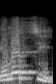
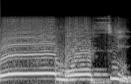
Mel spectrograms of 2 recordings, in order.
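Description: First: Said in the usual way. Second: এমএসসি with the first "e" held long; drawn-out opening vowel. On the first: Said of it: "এম এর উচ্চারণ করতে বলে". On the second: Shown as a demonstration. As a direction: stretch এমএসসি slowly to expose its opening "e" sound. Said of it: "এ আসছে". (এমএসসি-র শুরুর "এ" ধ্বনি টেনে, ধীরে উচ্চারণ)

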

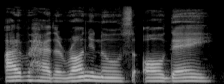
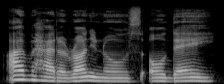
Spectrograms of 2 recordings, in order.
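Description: The two takes are said the same way.

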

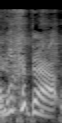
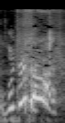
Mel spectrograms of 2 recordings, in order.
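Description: First: Said in the usual way. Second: High excited call. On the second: Real, not acted. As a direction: point it out with a thrill. Pointing out the storm sky.

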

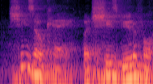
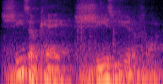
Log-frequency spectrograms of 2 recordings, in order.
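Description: First: "She's okay" flat, "beautiful" lifted; weighing looks. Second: "beautiful" said slower and softer, in awe; slow realization. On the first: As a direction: stress on "okay" then "beautiful". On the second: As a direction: linger on "She's beautiful". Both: Retold or imitated. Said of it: "I was like".

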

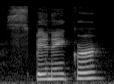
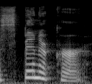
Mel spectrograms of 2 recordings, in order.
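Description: First: SPINNAKER slowly as "spin-AY-ker"; sounded-out word. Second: Said in the usual way. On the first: Real, not acted. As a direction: stretch "Spinnaker" with a long A in the middle.

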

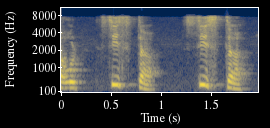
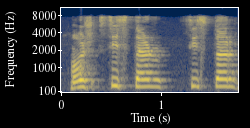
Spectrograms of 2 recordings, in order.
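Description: First: سيستا with the r dropped, ending on a; soft final r. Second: سيستر with a strong final r, pitched up; wrong pronunciation. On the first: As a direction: say سيستا, not sister, the final r silent. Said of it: "أنطقه خفيف خالص". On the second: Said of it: "no, it's wrong". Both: Shown as a demonstration.

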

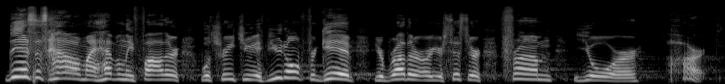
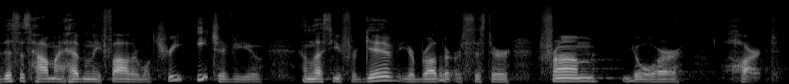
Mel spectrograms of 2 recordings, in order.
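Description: First: Raised, forceful start slowing to the end; emphatic rereading. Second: Low, soft, slowing at the end; grave reading. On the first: Preacher letting the warning sink in, emphatic repeat. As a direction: drive it home, then stretch the final words. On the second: Preacher reading Jesus' warning to the congregation, quiet gravity. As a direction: let the last words sink to near-whisper. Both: Real, not acted.

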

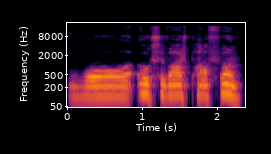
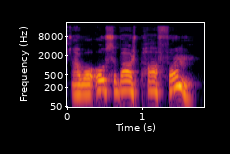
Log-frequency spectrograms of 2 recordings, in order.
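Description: First: Slow and careful. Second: "I wore Eau Sauvage Parfum" said again, clearer and a bit higher; correcting the slurred name; clear correction. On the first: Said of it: "Excuse me". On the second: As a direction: repeat "Eau Sauvage Parfum" cleanly, every syllable clear. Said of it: "Excuse me. Sorry". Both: Real, not acted.

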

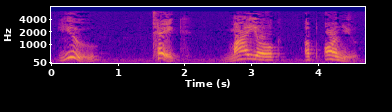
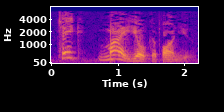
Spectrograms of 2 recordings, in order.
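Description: First: Slow and louder, each word set apart, "You" and "take" punched; stress on you and take. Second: Said in the usual way. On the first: Shown as a demonstration. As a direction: pause between "You" and "take", then stress them both hard. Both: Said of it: "notice Jesus says".

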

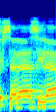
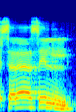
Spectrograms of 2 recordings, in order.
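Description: First: سلاسل ending in long "laa"; waqf with alef. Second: Slow سلاسل closing on bare "l"; still lam, no alef. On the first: Teacher showing the first stopping option, long alef on سلاسل. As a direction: stop on سلاسل holding final "aa". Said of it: "وفي الوقف تقرأ بالألف". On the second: Teacher showing the second stopping option, سلاسل ending on "l". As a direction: stop سلاسل on a silent-vowel lam. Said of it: "بإسكان اللام". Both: Shown as a demonstration.

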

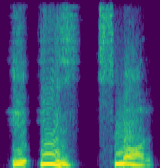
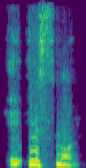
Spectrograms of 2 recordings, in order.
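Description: First: Broken-up model. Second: Said in the usual way. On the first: Shown as a demonstration. Teacher recaps "he is small" for a student, in pieces. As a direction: split it, lifting "he is" and dropping on "small".

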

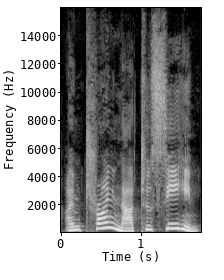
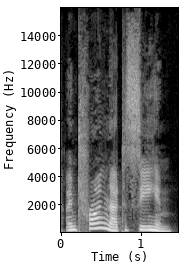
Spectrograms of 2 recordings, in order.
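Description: First: Slow, "to" said long and clear; full to. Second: Slow, "to" cut short to a quick t; reduced to. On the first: Teacher showing the wrong careful version, "to" long. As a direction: pronounce "to" fully and long. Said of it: "이게 아니고". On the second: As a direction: clip "to" to a short t. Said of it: "이렇게". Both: Shown as a demonstration.

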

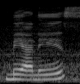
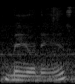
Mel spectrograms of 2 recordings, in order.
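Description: First: "mayonnaise" as MAY-ah-nays, open middle vowel; "mayonnaise" pronounced meh-ah-nehs; Saint Croix "mayonnaise". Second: "mayonnaise" as MAY-oh-naze; "mayonnaise" pronounced may-yo-nayz; standard "mayonnaise". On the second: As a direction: say "mayonnaise" with a yo in the middle, lower. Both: Shown as a demonstration. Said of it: "in my accent".

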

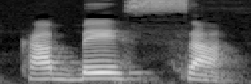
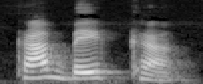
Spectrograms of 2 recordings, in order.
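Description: First: "cabeça" slow, syllable by syllable, ca-be-SA; som de S. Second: "cabeca" with a hard K, ca-be-KA; C com som de K. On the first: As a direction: bring out ç as S in "cabeça". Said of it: "Da mesma forma". ("cabeça" silabado, com "ç" como S) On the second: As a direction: say "cabeca" as if the cedilla were missing. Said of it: "nós falaríamos cabeca". ("cabeca" com C duro, som de K) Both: Shown as a demonstration.

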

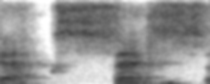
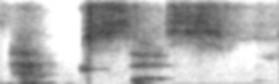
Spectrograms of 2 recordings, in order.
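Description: First: "access" said ac-CESS; second-syllable stress. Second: "access" said AC-cess; first-syllable stress. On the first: Lecturer giving Shakespeare's stress, "access" as ac-CESS. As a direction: put the weight on the end of "access". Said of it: "although the modern pronunciation of access". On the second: Lecturer giving the modern pronunciation, "access" as AC-cess. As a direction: hit the start of "access", second syllable weaker. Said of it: "places the stress on the first syllable". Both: Shown as a demonstration.

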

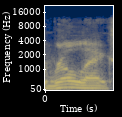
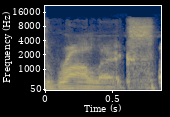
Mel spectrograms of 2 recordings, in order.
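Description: First: Said in the usual way. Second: Rolex with "rah" for the first syllable; misspelled brand pronunciation. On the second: Shown as a demonstration. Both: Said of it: "your Rolex says Rolex".

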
